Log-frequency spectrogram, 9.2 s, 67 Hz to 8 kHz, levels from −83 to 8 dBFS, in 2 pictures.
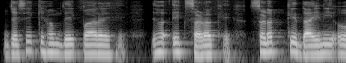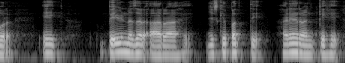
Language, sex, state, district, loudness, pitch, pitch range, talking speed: Hindi, male, Bihar, East Champaran, -19 LUFS, 135 Hz, 130-150 Hz, 175 wpm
